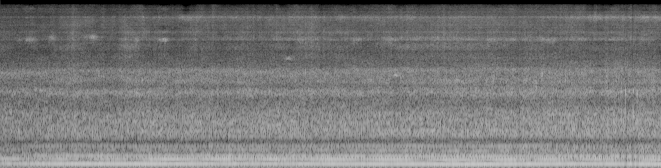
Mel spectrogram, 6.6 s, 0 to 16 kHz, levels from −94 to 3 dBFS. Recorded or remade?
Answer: remade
